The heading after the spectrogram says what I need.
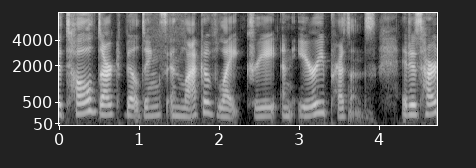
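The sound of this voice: An unforced reading voice. Its pitch varies in an ordinary way.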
